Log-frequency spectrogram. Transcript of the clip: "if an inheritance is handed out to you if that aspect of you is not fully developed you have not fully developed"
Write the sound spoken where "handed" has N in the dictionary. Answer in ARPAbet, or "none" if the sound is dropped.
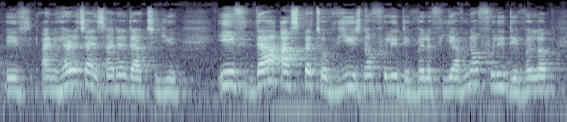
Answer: none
